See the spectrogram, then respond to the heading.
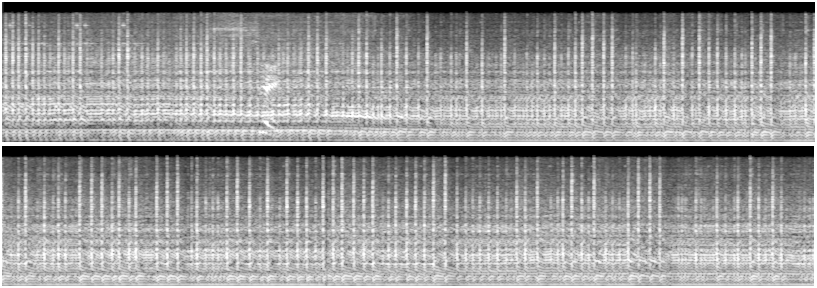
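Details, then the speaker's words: RCMK stuffed-crank gas two-stroke Baja RC, after no-start carb and spark repair with low-speed needle richened: fast even buzzing idle, no stumbling or surging; idle great, normal running. "idle is great k switch that's it done beautiful major"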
